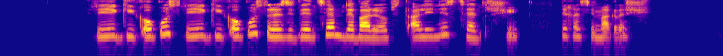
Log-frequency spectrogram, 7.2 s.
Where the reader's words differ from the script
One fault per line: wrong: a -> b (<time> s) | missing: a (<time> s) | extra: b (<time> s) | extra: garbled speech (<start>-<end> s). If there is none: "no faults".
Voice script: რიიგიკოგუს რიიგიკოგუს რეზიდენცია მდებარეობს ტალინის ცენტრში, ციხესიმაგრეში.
no faults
